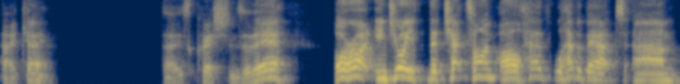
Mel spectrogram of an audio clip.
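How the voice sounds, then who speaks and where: A man facilitating an online group session, informally giving instructions in a friendly, direct way and repeating himself as he thinks. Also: a little high. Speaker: meet-up facilitator. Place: online video meeting.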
